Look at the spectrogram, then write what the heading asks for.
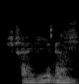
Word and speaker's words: شهيد: The E is short. Look, and also you have both, like Tahir, Shahid. See, after each other. Shahid has a long E, Tahir short E.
